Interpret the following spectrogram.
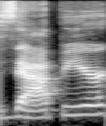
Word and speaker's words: Zapier: want to say that i feel like it should be zappier because you create a zap not as vape right like i say yeah but zapier phonetically makes sense to my brain so um i use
